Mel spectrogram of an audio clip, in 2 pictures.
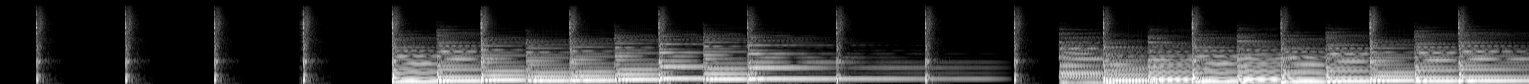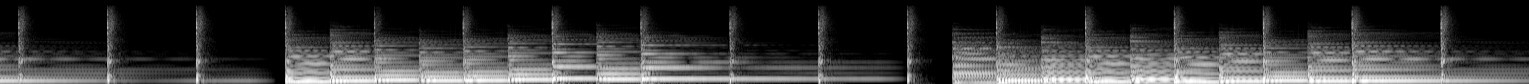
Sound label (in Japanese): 新フレットレス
